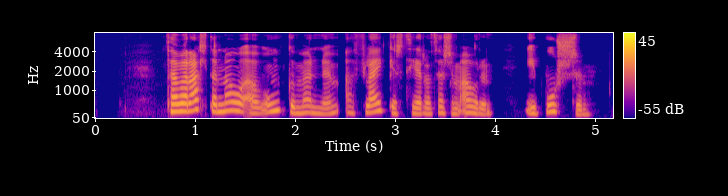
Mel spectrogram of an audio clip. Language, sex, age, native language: Icelandic, female, 30-39, Icelandic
